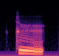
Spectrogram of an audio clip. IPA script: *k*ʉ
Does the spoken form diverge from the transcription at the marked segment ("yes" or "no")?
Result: no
